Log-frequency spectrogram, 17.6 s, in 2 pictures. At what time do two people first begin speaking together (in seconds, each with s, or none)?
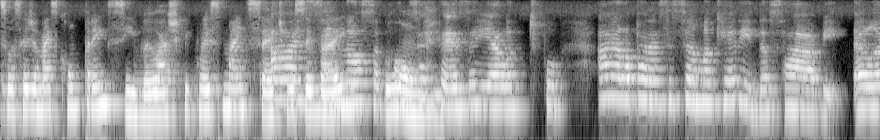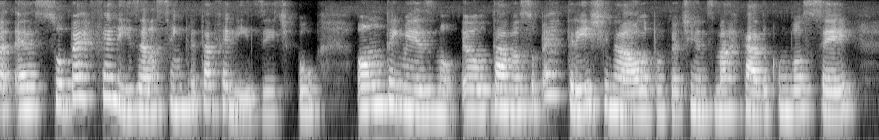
2.7 s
